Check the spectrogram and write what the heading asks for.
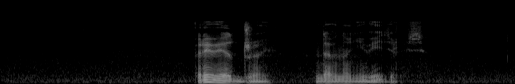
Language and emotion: Russian, sad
